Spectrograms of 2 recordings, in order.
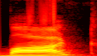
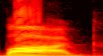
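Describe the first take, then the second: First: বার্ড said as a slow, clear model word with a rise at the end; বার্ড pronounced as "bard", stressed; English word said clearly. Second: বার্ড said as a clear model word, lower, with a falling tune; বার্ড pronounced as "bard", with a falling finish; English word said clearly. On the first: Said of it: "ইংলিশে বলবো". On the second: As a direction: repeat বার্ড firmly for the class. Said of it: "কী বলবো?". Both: Shown as a demonstration.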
